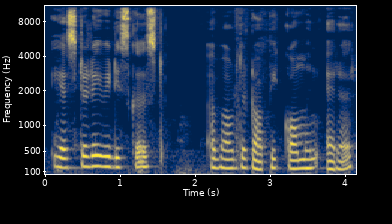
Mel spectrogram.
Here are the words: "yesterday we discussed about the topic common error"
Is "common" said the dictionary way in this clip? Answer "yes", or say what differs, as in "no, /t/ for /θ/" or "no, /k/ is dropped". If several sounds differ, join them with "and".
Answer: yes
